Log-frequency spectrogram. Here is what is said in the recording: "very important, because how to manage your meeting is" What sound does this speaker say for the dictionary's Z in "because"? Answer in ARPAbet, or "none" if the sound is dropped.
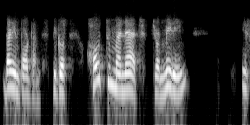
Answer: S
